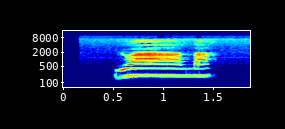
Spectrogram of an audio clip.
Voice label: "yoaala", Mooré

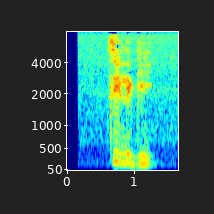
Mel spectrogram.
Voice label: "tilgi", Moore

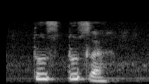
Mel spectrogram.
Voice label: "tus‑tusa", moore

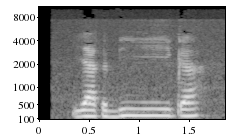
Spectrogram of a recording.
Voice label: "yag-biiga", Moore

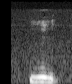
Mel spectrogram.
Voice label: "yɩ", Mooré

